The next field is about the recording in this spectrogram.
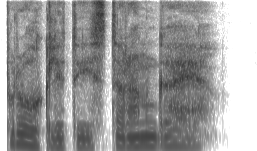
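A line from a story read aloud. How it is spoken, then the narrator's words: Whisper. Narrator (Russian): прошептал он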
